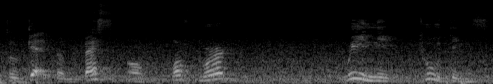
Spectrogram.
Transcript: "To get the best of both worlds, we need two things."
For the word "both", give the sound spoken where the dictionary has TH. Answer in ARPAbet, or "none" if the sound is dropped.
F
